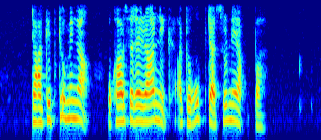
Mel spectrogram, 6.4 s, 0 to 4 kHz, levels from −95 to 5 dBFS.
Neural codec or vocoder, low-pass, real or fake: none; 3.6 kHz; real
